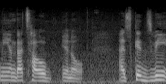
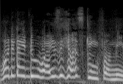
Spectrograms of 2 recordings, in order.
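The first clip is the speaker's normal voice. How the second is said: put-on high, louder, alarmed little girl; mock alarm; 11 semitones higher, 4 dB louder, faster than usual. Woman retelling her childhood fright when Swami called for her. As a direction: squeak out the panic. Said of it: "And I was scared".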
